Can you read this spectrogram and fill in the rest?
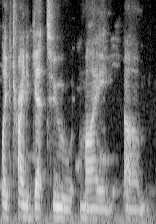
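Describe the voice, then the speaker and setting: A woman in casual podcast conversation, telling anecdotes in a lively way with frequent laughter. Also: very deep voice, takes it slowly, slight background noise. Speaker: podcast panelist. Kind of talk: casual chat.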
